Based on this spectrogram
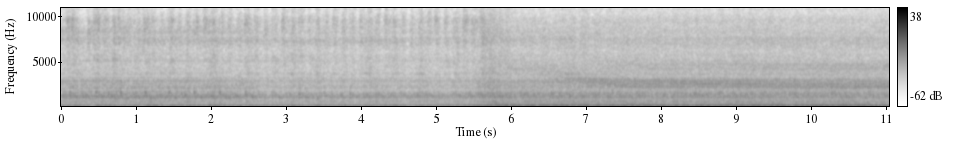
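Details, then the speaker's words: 1979 Camaro Z28 V8 after replacing the Pete Jackson gear drive with an Edelbrock double roller timing chain, new balancer and water pump; sat a few days, running a bit rich: deep steady idle with no gear whine, quiet and healthy. "I know it probably sounds loud but that is super quiet cuz you don't hear that Gear Drive lining"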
